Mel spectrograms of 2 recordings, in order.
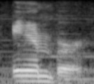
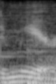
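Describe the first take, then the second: First: The name is said with a b sound. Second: The name is said without a b sound. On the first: This is how Americans would say it. "In America, we would have pronounced it Amber" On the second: This is how locals say it. "they leave off the B and pronounce it Amir"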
